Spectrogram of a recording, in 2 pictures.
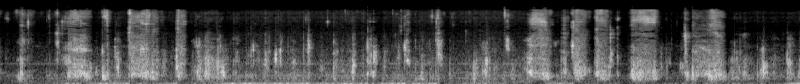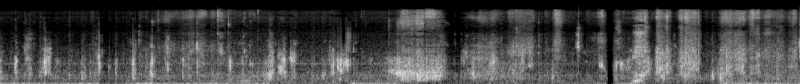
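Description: Close-miked wet chewing and sucking of sauce-coated, fatty pork mesentery (jiguanyou): a dense, irregular run of sticky mouth clicks and smacks, with a louder slurp about twelve seconds in.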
